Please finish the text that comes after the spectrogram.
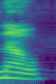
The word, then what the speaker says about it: gnaw: And then the next one is now. Now, okay? So now is, you may just say no or just now. Now, not so much pronouncing the W like no.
